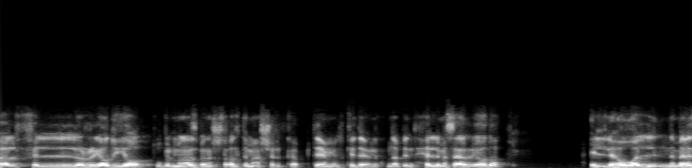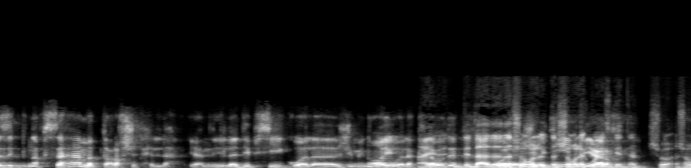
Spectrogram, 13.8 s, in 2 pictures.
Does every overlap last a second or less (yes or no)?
no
